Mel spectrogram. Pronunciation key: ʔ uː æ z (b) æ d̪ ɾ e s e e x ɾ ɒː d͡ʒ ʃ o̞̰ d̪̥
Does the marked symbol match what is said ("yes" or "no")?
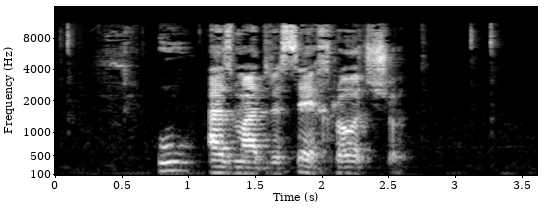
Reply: no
